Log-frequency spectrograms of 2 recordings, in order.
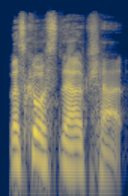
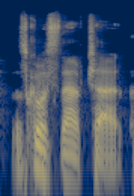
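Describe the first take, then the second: First: Said in the usual way. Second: Low, soft muttered repeat; low quiet aside. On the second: Acted. Repeats the suggestion differently.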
